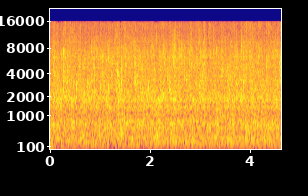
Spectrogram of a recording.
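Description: Flood coolant pouring steadily from a fine nylon mesh strainer bag tied over a CNC mill's coolant nozzle and splashing down into the machine, a continuous even rush with a low steady hum beneath it.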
